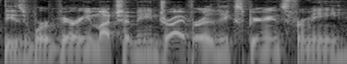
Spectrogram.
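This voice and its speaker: A man talks fairly quickly, his pitch varying in an ordinary way. Noticeable background noise runs under him. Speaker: video game critic. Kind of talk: video essay narration.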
